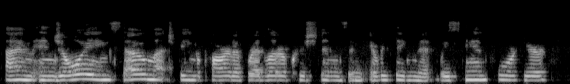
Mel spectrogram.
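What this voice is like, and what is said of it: Alabama accent. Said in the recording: “I live in Alabama. If you haven't figured that out by the accent already”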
